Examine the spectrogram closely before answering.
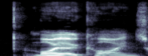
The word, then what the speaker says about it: myokines: use the word um myo kindes quite a bit have I I've pronounced that properly in your eyes right yes that's correct yeah so myo kinds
